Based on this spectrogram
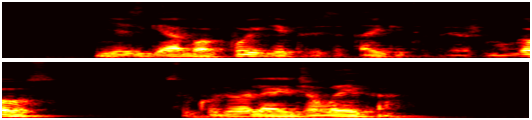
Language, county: Lithuanian, Vilnius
